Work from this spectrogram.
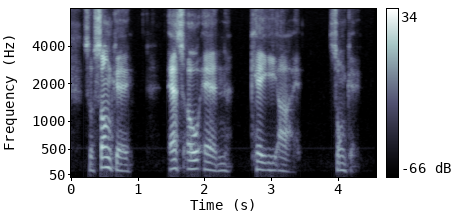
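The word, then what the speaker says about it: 尊敬: language alphabet to spell out the Japanese uh syllables right so sanke s-o-n-k-e-i sonke right sonke is a word that generally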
